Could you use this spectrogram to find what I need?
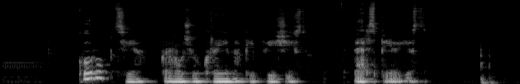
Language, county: Lithuanian, Marijampolė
